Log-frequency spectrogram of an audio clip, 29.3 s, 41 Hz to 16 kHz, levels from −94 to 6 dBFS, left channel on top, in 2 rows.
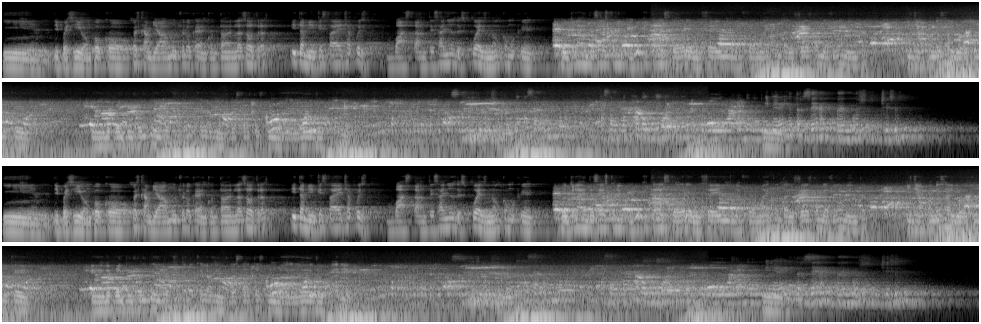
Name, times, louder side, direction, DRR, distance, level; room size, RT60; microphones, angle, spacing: voice 1, 0.0-4.0 4.3-5.5 5.8-8.0 8.3-13.0 13.6-15.1 16.0-19.9 21.6-22.4 26.0-26.4, right 1 dB, 20° right, 9 dB, 0.6 m, -30 dB
sound 1, 8.2-25.8, left 3 dB, 65° left, 2.0 m, -25 dB
sound 2, 9.7-25.3, equal, ahead, 2.6 m, -31 dB
voice 2, 21.4-23.1 23.6-28.1, left 1 dB, 50° left, -2 dB, 5.7 m, -30 dB
23.0 x 22.0 x 6.9 m, 2.1 s
head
